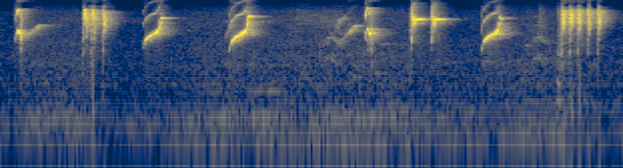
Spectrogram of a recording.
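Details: Orange-bellied leafbird singing in a recording meant to teach songbirds: a steady string of bright, rising whistled notes spaced under a second apart, broken by short buzzy chattering bursts.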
